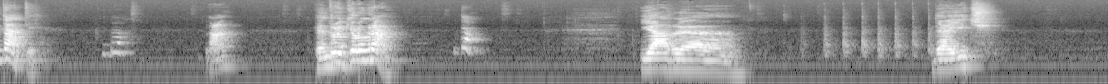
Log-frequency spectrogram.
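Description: An older man speaks calmly and clearly into a close microphone, in short phrases with pauses.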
